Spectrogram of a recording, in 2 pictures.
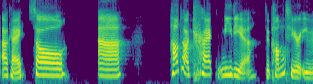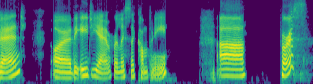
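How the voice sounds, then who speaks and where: A lecturer with a Hong Kong accent, a native Cantonese speaker, gives a classroom presentation and explains with examples, using many fillers and restarts. Her voice sits on the low side and sounds pushed and bright, in a dry recording.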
